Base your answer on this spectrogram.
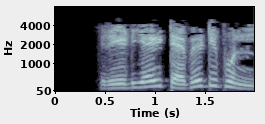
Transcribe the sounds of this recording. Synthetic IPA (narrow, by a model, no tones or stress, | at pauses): ɾeːɽijɐiʈebeʈipun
